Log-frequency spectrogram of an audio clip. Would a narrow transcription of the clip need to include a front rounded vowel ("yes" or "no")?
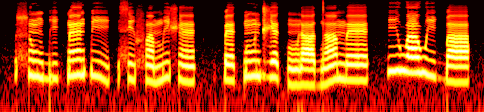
no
